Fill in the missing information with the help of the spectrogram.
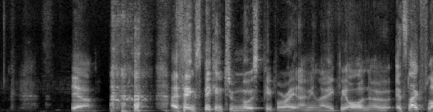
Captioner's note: laughs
